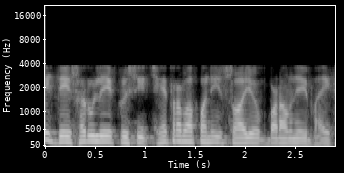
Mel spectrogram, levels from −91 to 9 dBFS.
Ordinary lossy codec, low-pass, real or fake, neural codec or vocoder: none; 3.6 kHz; fake; codec, 16 kHz, 4 kbps, X-Codec, HuBERT features, trained on balanced general audio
